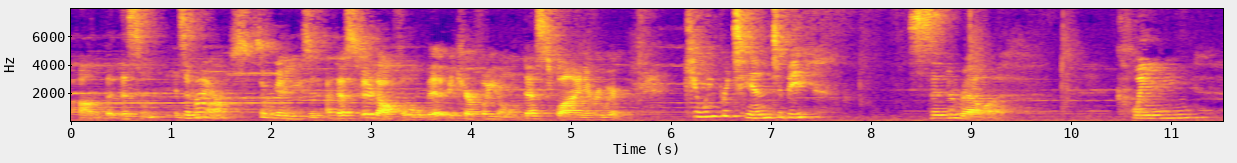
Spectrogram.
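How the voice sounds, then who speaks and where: A very echoey room surrounds this woman, a dance teacher with a medium-pitched voice and music behind her. She explains things simply, one step at a time, and gives short encouraging prompts as she demonstrates. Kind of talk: instructional video lesson, demonstrating to pupils. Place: indoor room at home.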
